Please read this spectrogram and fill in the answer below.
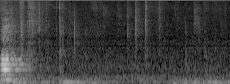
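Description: Faint, scattered light clicks and crinkling from a paper banknote being handled and folded in the hands, after a single short spoken word at the start.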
